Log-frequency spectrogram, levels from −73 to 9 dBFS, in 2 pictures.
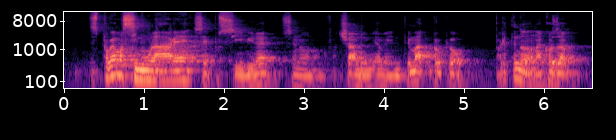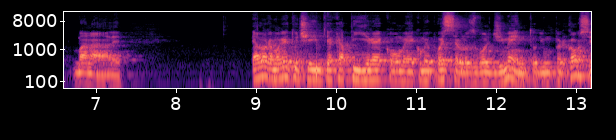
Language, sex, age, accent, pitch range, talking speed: Italian, male, 30-49, native, 90-115 Hz, 165 wpm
